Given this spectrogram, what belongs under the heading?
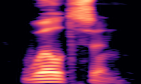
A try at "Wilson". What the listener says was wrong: There's no T in it, but I'm with you.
